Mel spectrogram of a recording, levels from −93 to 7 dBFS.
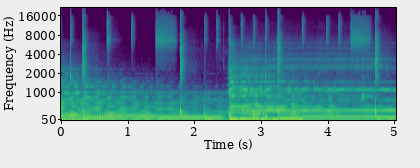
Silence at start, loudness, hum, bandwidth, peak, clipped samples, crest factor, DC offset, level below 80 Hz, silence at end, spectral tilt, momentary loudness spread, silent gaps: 0 s; -19 LUFS; none; 19 kHz; -2 dBFS; under 0.1%; 16 dB; under 0.1%; -22 dBFS; 0 s; -6.5 dB/octave; 5 LU; none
